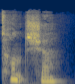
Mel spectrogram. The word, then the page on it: tonsure: British English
